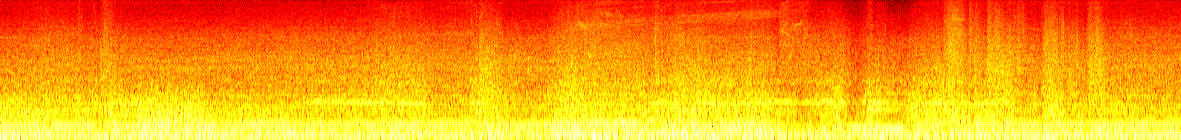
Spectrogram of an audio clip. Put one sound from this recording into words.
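A racing car engine roars steadily at high speed, its pitch shifting with gear changes.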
